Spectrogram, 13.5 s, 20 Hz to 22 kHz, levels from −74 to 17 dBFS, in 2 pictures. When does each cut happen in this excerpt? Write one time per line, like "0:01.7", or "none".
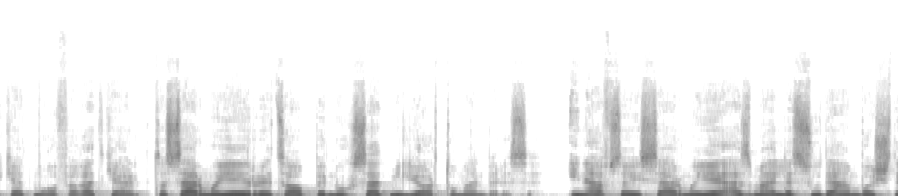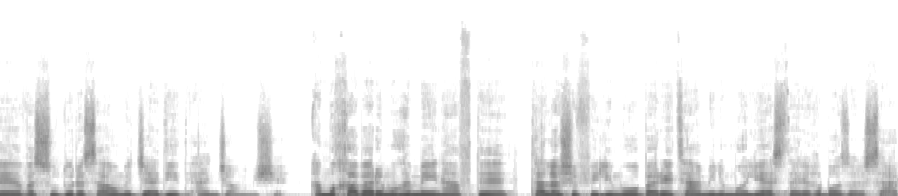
0:01.1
